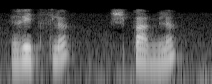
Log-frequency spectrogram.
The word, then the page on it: retzle: Bas Rhin; Herrlisheim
